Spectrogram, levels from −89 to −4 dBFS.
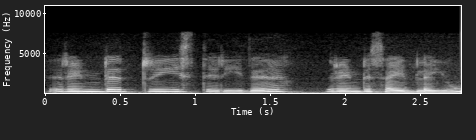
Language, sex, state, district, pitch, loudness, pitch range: Tamil, female, Tamil Nadu, Nilgiris, 205 Hz, -14 LUFS, 190-220 Hz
